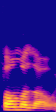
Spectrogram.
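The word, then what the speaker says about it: Fomalhaut: So this is Fomolo, it's pronounced, okay?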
